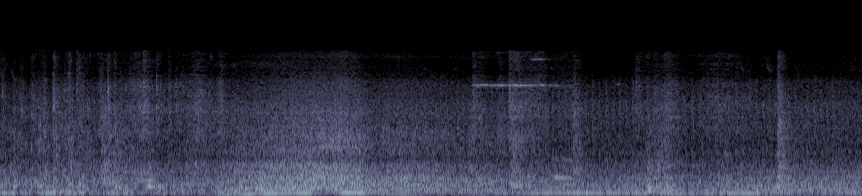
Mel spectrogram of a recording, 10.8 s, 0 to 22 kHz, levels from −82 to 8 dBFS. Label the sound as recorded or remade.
recorded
